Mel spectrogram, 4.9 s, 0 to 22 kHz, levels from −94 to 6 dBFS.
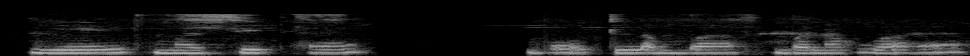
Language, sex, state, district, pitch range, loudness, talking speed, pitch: Maithili, female, Bihar, Muzaffarpur, 220-245 Hz, -32 LUFS, 110 wpm, 230 Hz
